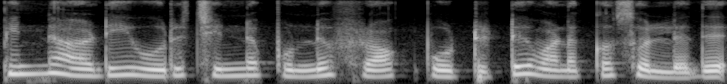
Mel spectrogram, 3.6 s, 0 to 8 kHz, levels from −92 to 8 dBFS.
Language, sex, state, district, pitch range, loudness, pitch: Tamil, female, Tamil Nadu, Nilgiris, 180-215 Hz, -15 LUFS, 200 Hz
